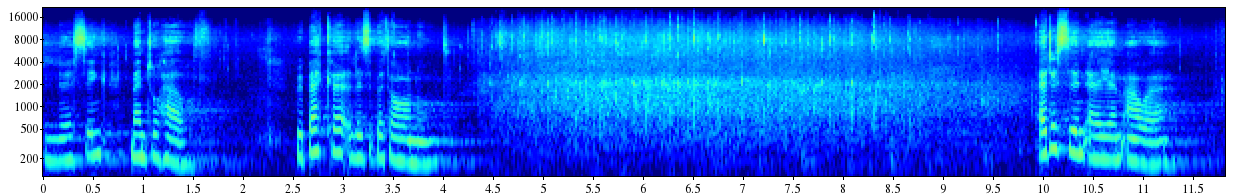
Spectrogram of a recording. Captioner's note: applause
